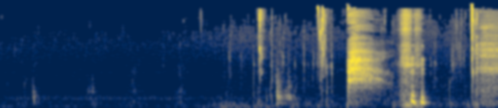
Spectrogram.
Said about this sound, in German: Einen Moment, ich muss mal ein Schluckchen trinken. Ich mache das Mikrofon weg, sonst hört ihr das noch in Full HD Dolby Surround.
